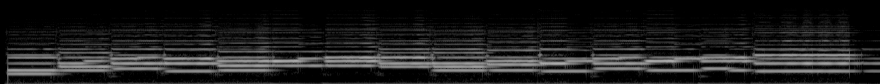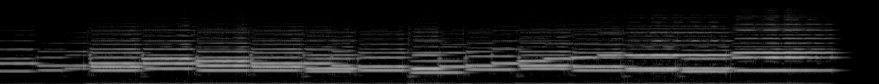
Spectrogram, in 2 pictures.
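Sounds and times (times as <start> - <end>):
flute playing a hymn: 0.1 - 17.4.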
